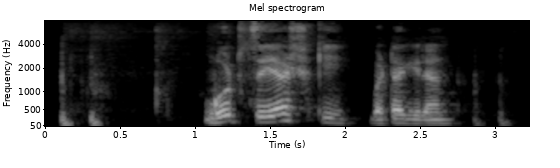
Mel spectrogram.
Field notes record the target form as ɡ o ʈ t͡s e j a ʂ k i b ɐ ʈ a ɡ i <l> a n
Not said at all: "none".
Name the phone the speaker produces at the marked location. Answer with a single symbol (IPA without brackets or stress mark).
ɾ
